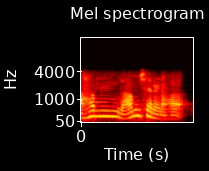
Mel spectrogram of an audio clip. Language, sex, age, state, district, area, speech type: Sanskrit, male, 18-30, Karnataka, Dakshina Kannada, rural, conversation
